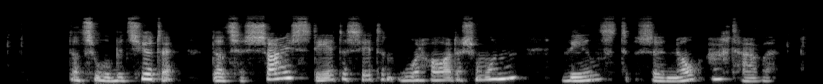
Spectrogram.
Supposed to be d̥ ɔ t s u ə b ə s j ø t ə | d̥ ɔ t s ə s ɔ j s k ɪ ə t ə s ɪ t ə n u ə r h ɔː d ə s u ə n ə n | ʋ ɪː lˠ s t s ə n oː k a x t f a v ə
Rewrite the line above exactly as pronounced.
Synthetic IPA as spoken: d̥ ɔ t s u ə b ə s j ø t ə | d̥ ɔ t s ə s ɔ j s t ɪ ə t ə s ɪ t ə n u ə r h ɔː d ə s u ə n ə n | ʋ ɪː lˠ s t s ə n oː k a x t h a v ə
